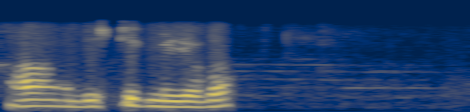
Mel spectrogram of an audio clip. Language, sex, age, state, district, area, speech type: Urdu, male, 18-30, Bihar, Khagaria, rural, conversation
